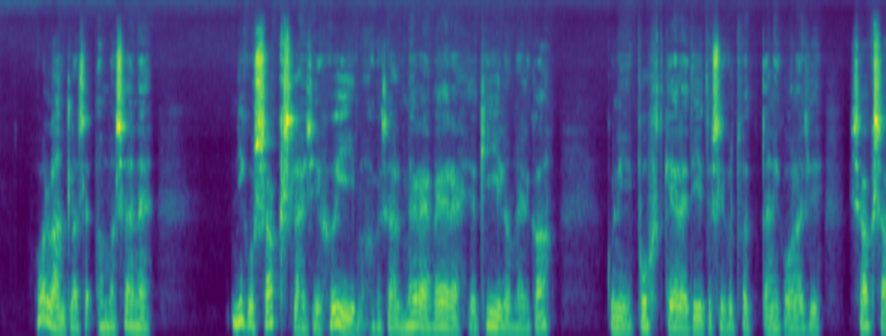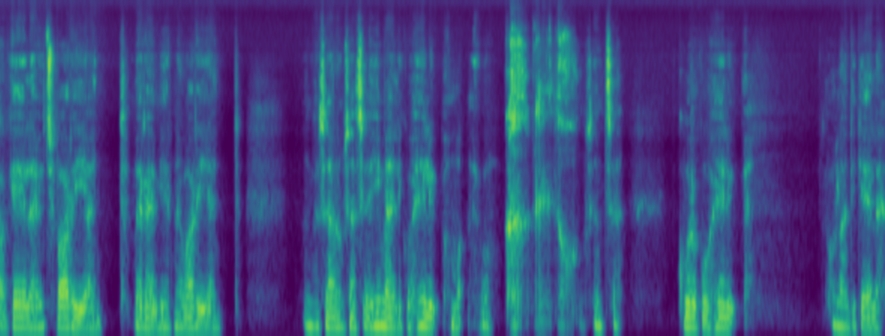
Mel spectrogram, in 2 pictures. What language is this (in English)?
Võro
